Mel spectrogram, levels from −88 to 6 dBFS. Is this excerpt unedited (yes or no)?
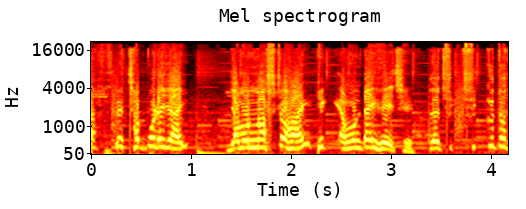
no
